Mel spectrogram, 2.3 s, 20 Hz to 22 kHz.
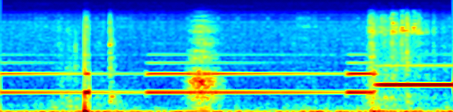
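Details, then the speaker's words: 1999 Ford Expedition: key turned, one sharp click, then no cranking, only dash chimes; failed starter solenoid. "okay so you've turned your key get a little click and that's it we're going to go through and we're going to test and resolve this problem"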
